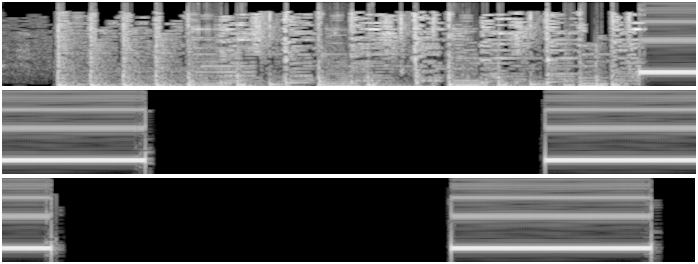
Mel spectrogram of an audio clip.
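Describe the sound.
Telephone ringback tones sound while a call is being transferred: three long, loud, steady tones of about two seconds each, separated by silence, following a few seconds of dense, busier sound at the start.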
